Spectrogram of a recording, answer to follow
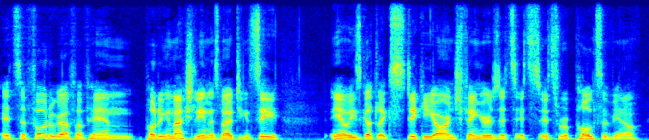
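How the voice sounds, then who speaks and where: A man's voice: medium pitch, fairly even intonation, fast, fairly bright tone, a little hiss or hum, close to an everyday voice. An Irish man playing an earnest, hapless amateur paparazzo, rambling hesitantly through a prank phone call. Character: earnest, hapless semi-professional paparazzo peddling photos. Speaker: prank caller.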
